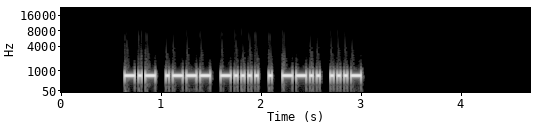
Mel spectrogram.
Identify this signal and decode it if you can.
Morse code, heard as a keyed tone, about 34 wpm, 700 Hz. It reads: KJ6EZV
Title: USA Call Signs - 6 Characters - Repeated 2x - 35wpm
